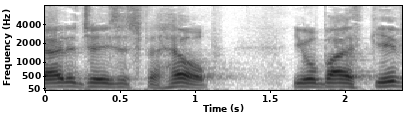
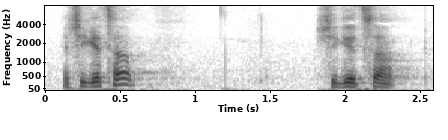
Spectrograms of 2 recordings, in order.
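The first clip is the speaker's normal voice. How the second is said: ordinary talk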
